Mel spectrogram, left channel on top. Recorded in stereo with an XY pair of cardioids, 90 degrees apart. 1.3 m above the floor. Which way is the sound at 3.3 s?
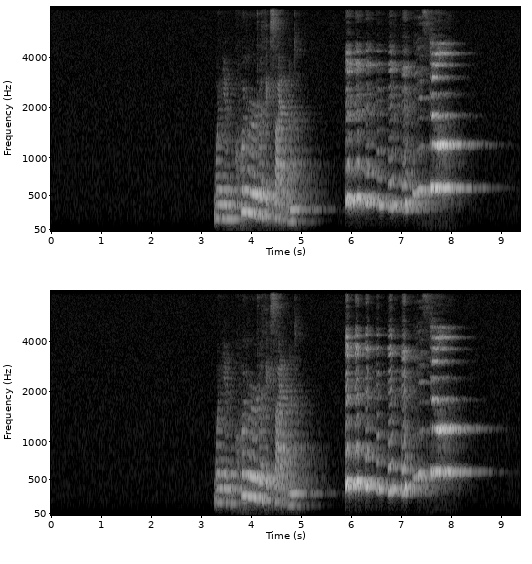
55° left.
